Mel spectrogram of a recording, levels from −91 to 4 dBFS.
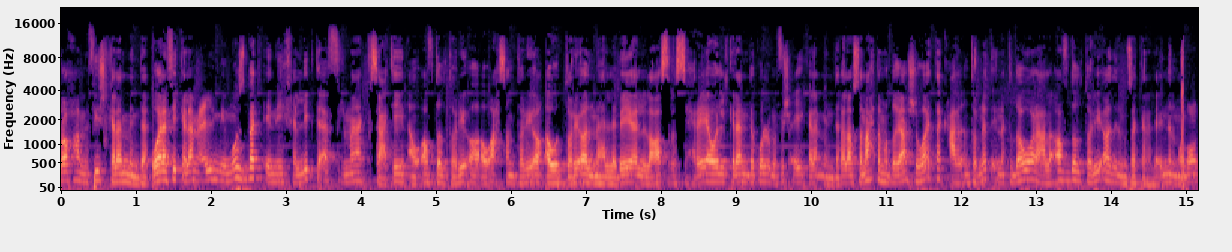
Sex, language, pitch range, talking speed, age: male, Arabic, 120-155 Hz, 200 wpm, 20-39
